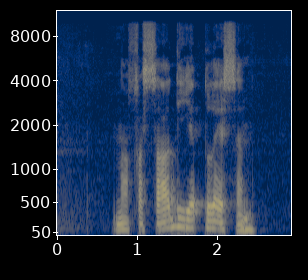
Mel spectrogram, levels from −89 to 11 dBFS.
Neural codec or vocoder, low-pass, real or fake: vocoder, 22.05 kHz, 80 mel bands, WaveNeXt; 9.9 kHz; fake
